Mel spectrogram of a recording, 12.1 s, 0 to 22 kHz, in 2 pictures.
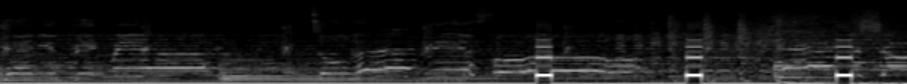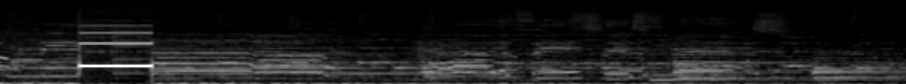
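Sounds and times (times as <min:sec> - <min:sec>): pop background music: 0:00.0 - 0:12.0
long high timer beep: 0:06.6 - 0:07.1
short countdown beeps: 0:06.6 - 0:07.1.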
